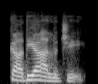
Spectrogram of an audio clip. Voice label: "Cardiology", Indian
